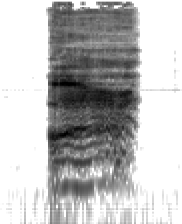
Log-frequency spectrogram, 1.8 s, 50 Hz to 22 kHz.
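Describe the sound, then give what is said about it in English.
A single long, loud burp from a woman from Virginia, lasting close to a second with a raspy, resonant tone, standing alone against silence; the world-record loudest burp by a woman, measured at 107.3 decibels. “The world's loudest burp by a woman.”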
